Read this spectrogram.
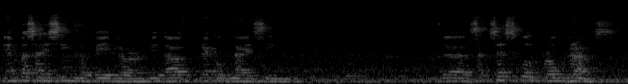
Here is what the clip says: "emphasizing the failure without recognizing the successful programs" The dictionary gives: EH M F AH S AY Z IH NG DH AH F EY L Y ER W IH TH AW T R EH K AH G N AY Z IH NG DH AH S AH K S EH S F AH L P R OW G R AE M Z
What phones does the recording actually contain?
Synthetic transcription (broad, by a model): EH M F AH S AY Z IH NG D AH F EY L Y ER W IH T AW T R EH K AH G N AY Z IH NG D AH S AH K S EH S F AH L P R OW G R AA M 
